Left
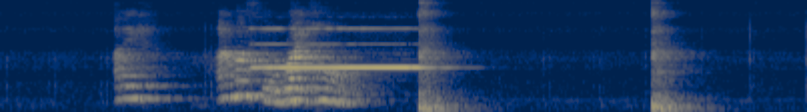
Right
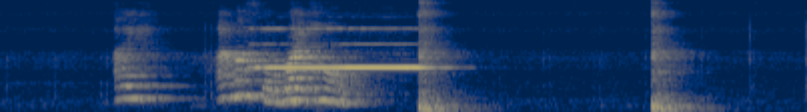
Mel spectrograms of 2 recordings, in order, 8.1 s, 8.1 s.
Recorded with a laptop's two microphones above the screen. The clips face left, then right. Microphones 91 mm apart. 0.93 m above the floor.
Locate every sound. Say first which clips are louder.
1.1 s a woman speaking: right 1 dB; centre (ahead or behind), 0.8 m
2.5 s a flute: right 1 dB; 60° right (ahead or behind), 1.0 m
4.2 s knocking: right 4 dB; centre (ahead or behind), 0.8 m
